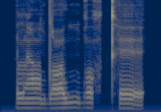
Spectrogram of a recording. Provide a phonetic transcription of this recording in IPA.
l ã dˤ ɘ w ŋ ɡ ɔ x kʰ ɛ

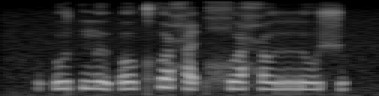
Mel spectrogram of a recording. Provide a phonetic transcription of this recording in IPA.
ʔ u t n̪ ɯ ʔ o kʰ o ħ i ʔ χʷ e ħ u r u ʃ

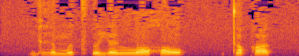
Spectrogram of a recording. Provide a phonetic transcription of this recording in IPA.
ɡʱ ɛ m ə t͡sʼ ə j ɛ lː ɔ χ ɔ | t̪ ʏ q ə

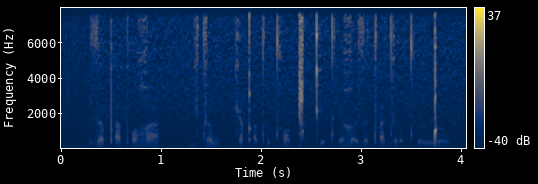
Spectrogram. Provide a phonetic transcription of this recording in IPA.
z ɐ pʼ a pʼ ɔ ʁ a | ɡʲ ə d ɐ w | kʲ ɐ qʼ a̰ tʼ ə tʰ ɔ ɡ͡ǁ a̰ kʼ e tʰ e ʁ ə̰ z ɐ tʼ a d ə ɾ ɔ̰ tʰ ə˞ ŋ͡ǃ ɤ

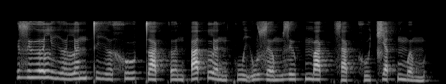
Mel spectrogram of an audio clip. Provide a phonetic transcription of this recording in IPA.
z ɨ˧ ə̯ l i̤˨˩ ə̯ l ə˨˦ n t̪ i̤˨˩ ə̯ x u˧ t̪ a˨˩ k̚ ʔ ə̤˨˩ n ʔ a˦˥ t̚ l ə˧˩ n k w ḭ˧˥ w z ə˨˦ m z ɨ˦˥ p̚ m a˦˥ k̚ s a˨˩ k̚ x u˧ t͡ɕ a˦˥ t̚ m ə˧˩˨ m

